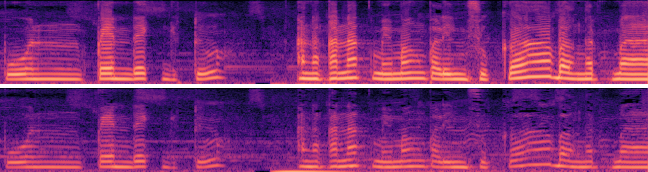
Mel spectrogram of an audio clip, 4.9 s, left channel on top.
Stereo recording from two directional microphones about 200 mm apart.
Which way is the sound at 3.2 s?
40° left (ahead or behind).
